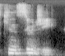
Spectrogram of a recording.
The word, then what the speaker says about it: Kintsugi: And it's Kintsugi. That's what the internet told me repeatedly. So that's how I said it.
